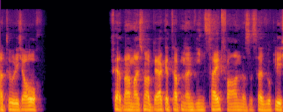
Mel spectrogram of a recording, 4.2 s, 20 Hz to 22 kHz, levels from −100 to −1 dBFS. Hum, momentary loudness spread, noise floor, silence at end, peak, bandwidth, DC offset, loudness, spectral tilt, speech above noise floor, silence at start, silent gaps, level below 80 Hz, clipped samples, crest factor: none; 5 LU; -88 dBFS; 0 s; -2 dBFS; 15.5 kHz; under 0.1%; -19 LUFS; -5.5 dB/octave; 69 dB; 0 s; none; -60 dBFS; under 0.1%; 18 dB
